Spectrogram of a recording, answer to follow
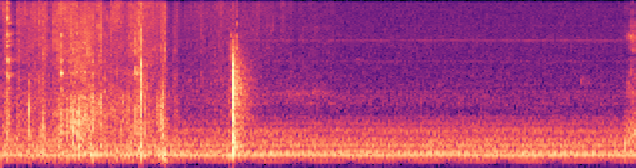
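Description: Hands rummaging in a small woven cosmetic bag: light rustling and handling noises, then one sharp click a little after two seconds as a product is knocked or picked up. After that it is quiet, with a steady low hum.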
